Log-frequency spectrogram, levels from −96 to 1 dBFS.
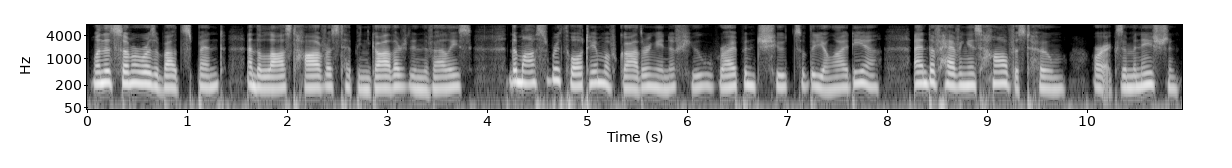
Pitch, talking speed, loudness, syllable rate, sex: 185 Hz, 215 wpm, -19 LUFS, 6.0 syllables/s, female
